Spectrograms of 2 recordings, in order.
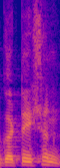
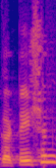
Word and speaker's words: guttation: में, जिसे हम लोग हाइडा, जिसे हम लोग गटेशन कहते हैं।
